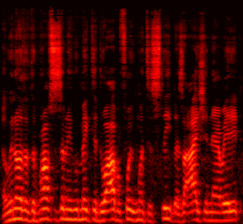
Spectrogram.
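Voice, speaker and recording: An Islamic teacher answers questions in a sit-down conversation, explaining religious principles in a slightly high, tense, forceful voice that stays steady while racing along. He repeats key phrases for emphasis and weaves in Arabic quotations.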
